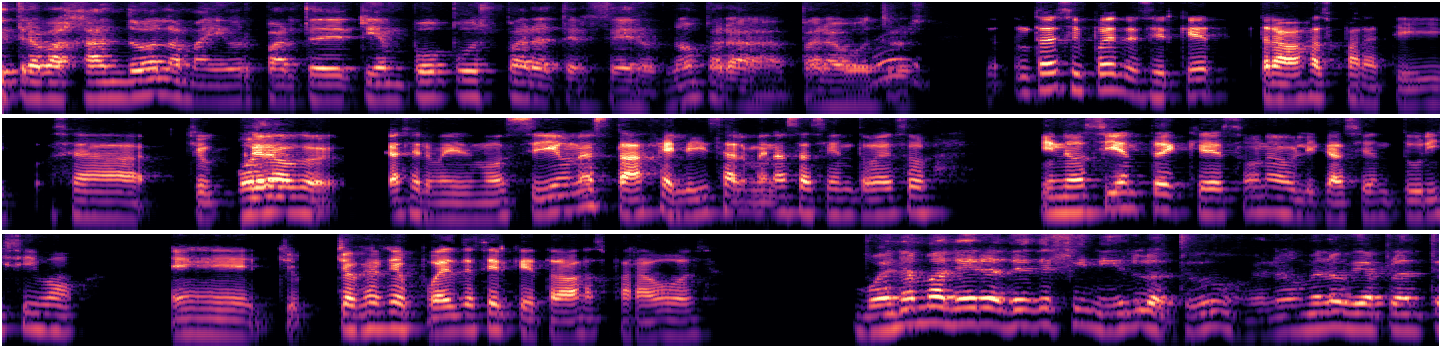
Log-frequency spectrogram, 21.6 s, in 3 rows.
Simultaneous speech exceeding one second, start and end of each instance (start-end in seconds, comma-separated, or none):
none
